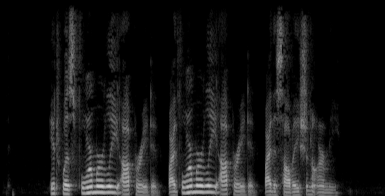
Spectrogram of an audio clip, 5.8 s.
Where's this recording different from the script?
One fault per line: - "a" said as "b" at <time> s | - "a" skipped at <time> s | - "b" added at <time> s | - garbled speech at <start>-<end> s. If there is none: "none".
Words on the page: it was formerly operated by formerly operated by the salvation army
none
